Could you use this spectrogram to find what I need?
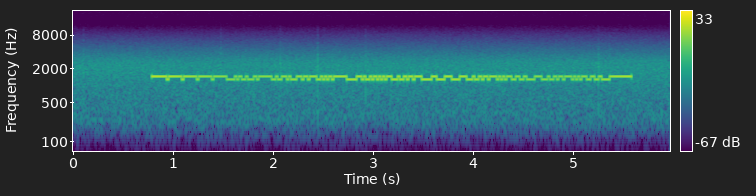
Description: RTTY (50 baud, 170 Hz shift), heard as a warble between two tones, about 1390 Hz centre, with radio static and fading. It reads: LZ4TDY 599 689 689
